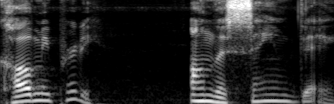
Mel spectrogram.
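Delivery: very slow, high, drawn-out, word-by-word savouring delivery. Sharing a story about being complimented, said slowly. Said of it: "I'm going to say this slowly".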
